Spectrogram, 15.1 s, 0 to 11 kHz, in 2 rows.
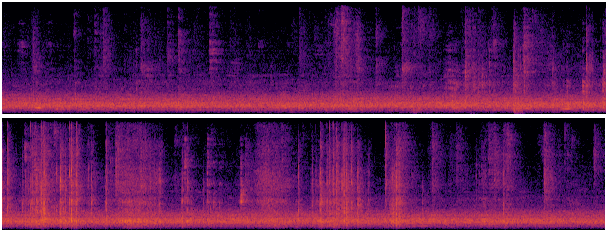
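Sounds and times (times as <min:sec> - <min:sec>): plastic snack bag crinkling: 0:05.8 - 0:14.0.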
